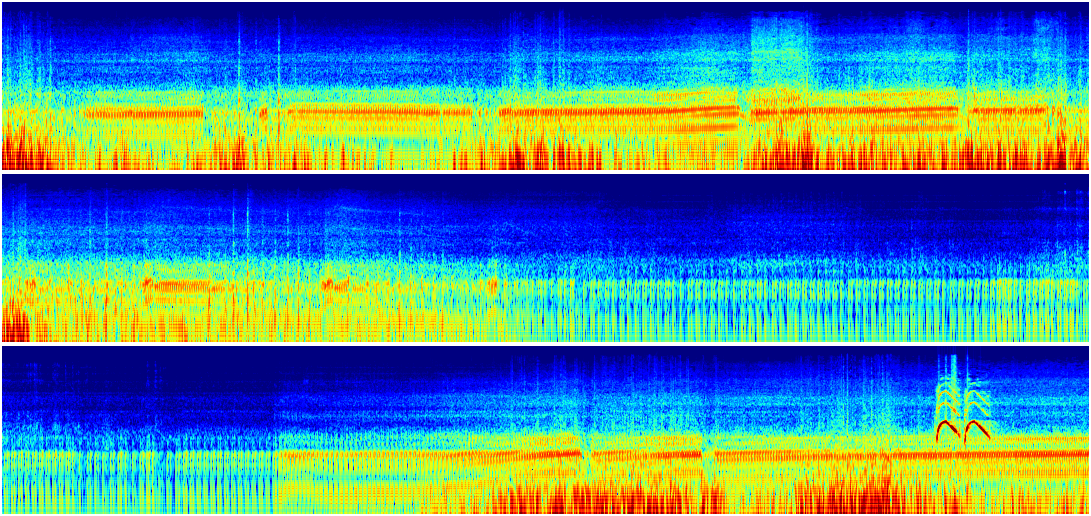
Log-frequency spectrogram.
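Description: KTM Super Duke V-twin engine heard onboard as the bike pulls through the gears, its pitch climbing in steps, then settles and drops to a low idle for about eight seconds. Near the end it picks up again with a steady rising pitch as the bike accelerates away.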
